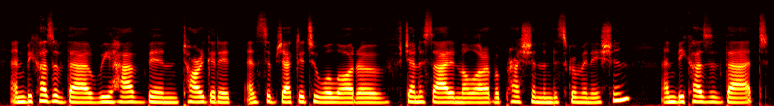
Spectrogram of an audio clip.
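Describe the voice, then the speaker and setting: Young woman guest from Iran, smooth clear voice, dry studio sound, earnest and reflective delivery. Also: on the low side, darkish tone, no room sound. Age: young adult. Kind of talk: podcast interview. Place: small podcast studio. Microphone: boom mic on stand.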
